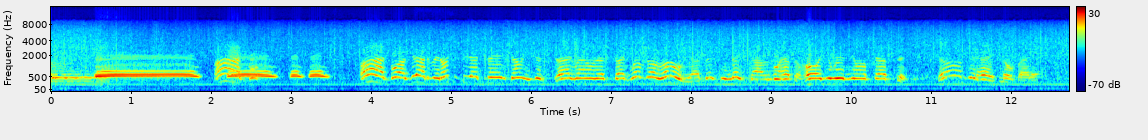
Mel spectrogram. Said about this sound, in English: All right, boy, get out of the way. Don't you see that train coming? You just drag right on that track. Well, I'm going to run over you.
